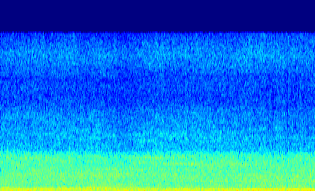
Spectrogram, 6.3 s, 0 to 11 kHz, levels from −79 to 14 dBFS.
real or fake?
real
